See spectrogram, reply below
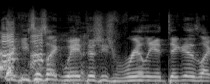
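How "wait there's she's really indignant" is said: usual speaking voice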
